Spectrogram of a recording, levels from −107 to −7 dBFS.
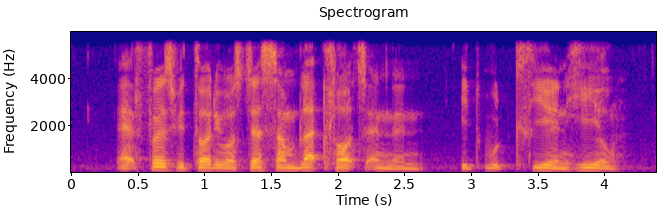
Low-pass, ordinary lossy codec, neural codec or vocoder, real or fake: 5.4 kHz; none; none; real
